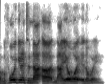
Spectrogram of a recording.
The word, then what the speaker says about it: Naoya Inoue: we get into uh NAA inway Nowa inway let me say the pronunciation right because this is one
